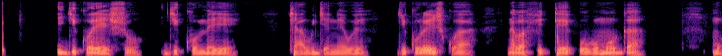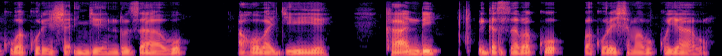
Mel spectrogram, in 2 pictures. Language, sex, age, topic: Kinyarwanda, male, 18-24, health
